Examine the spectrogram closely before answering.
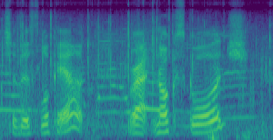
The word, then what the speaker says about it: Knox Gorge: I'm pretty sure it's pronounced Knox. Have a look at the spelling. Tell me that that's not a K. Hey? No, I'm just yanking your chain. It's pronounced Knox Gorge.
